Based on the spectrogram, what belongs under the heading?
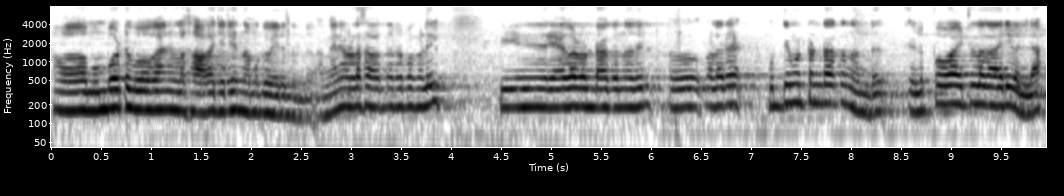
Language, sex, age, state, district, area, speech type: Malayalam, male, 18-30, Kerala, Kottayam, rural, spontaneous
